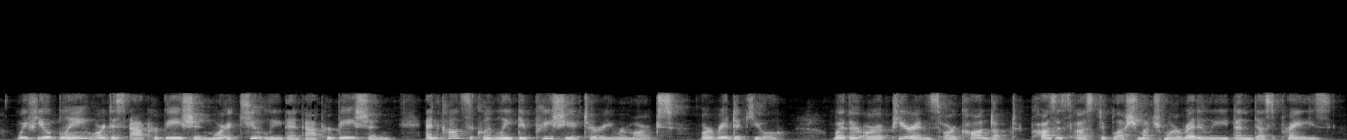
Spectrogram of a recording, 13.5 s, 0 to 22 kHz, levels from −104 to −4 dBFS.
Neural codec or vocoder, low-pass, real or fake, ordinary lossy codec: codec, 24 kHz, 6 kbps, HILCodec; 7.2 kHz; fake; AAC, 48 kbps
